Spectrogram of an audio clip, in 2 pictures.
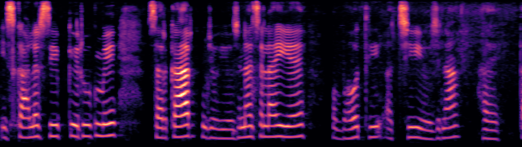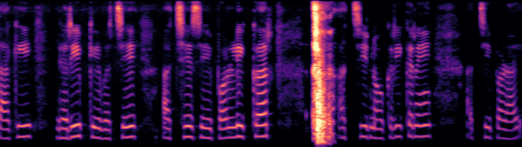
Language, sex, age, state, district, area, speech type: Hindi, female, 45-60, Uttar Pradesh, Ghazipur, rural, spontaneous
